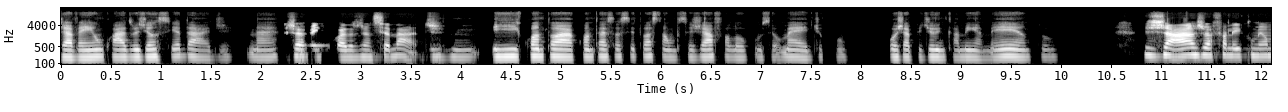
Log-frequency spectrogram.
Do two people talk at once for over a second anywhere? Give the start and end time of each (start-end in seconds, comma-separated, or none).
none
